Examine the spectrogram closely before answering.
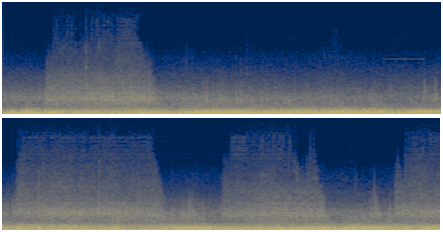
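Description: Wind buffeting the microphone on a moving vehicle: a loud, steady low rumble, with stretches of hiss that come and go every second or two.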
